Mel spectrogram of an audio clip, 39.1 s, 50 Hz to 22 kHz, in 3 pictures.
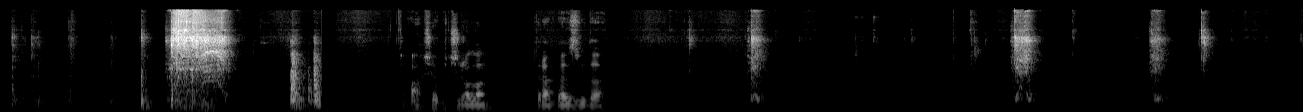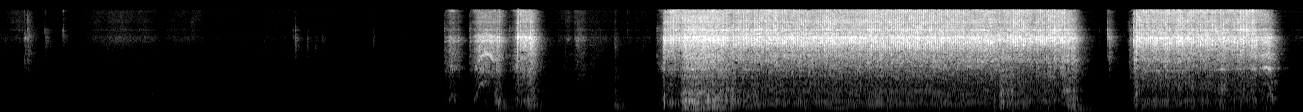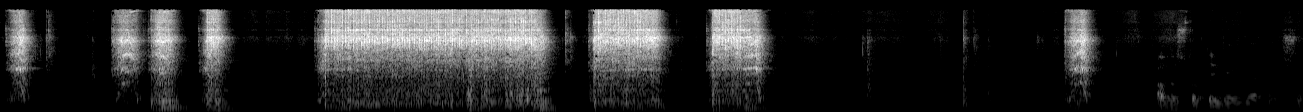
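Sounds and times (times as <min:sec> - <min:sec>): impact wrench driving screw: 0:01.5 - 0:02.4, 0:17.5 - 0:18.5, 0:19.6 - 0:28.4, 0:29.2 - 0:33.8, 0:36.7 - 0:37.1.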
